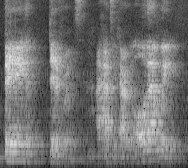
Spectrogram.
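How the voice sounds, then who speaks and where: A man's voice: mid-range voice, animated, takes it slowly, sharp tone. Male actor as boastful ex-athlete, emphatic, proud, staged reading, heavy room echo, distant mic. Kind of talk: live staged reading of a play. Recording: very echoey distant room recording, faint noise.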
